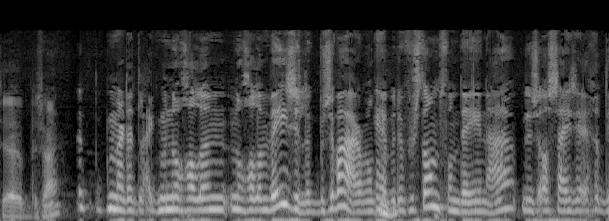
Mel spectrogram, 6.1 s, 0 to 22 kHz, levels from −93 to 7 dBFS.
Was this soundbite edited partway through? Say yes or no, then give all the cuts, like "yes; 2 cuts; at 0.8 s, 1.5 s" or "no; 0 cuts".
yes; 2 cuts; at 3.8 s, 4.5 s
